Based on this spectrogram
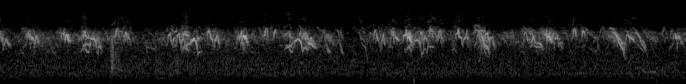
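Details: A small group of house sparrows on a henhouse roof, seen in slow motion with songs added afterwards: many short bright cheeps overlap into a busy, high chatter. No other sounds stand out.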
